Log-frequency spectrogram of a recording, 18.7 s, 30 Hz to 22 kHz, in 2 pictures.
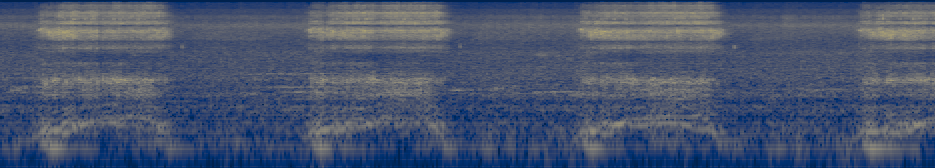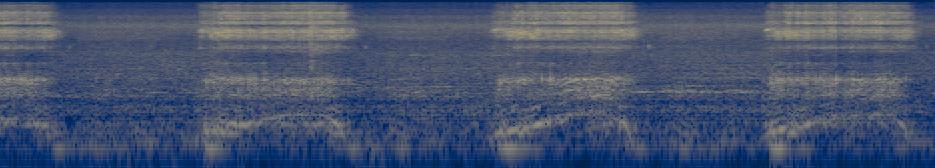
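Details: Sleeping girl, hard snoring: loud, harsh, rattling snores on each breath in, about 22 breaths a minute; heavy snoring.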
